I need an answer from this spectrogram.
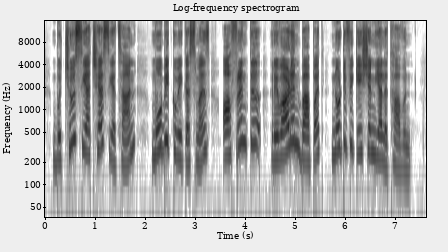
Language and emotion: Kashmiri, neutral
